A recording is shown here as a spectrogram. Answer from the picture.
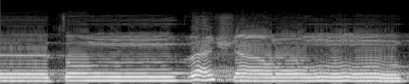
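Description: A male qari reciting the Quran in the melodic tilawah style through a handheld microphone. He holds long, steady notes, with a brief break about half a second in and a quick wavering ornament near the middle.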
